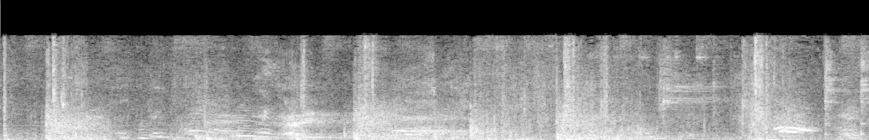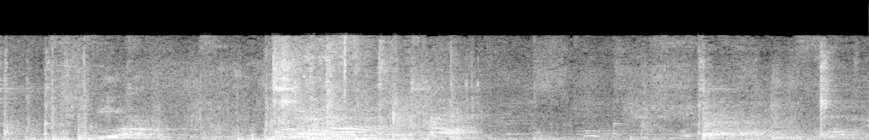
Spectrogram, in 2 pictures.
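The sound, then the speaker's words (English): Heavy, muffled blows land repeatedly, a pool ball wrapped in a towel striking a body, amid a chaotic din with raised voices and scuffling. “Pool ball in towel being wrapped up.”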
